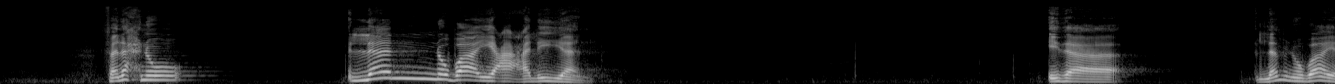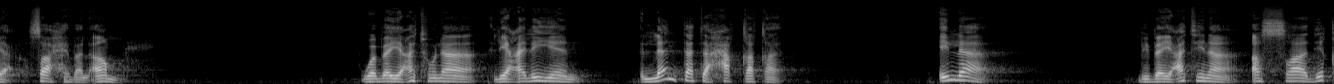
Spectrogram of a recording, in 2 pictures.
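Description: A middle-aged man speaks forcefully into a close microphone, in bursts with pauses.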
